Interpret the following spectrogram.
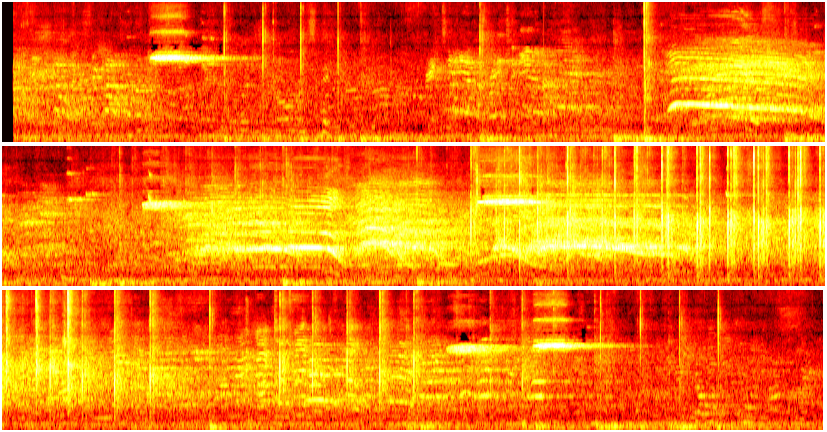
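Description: Volleyball being played in a gym: the ball knocking on the hard floor and being struck, a few short high whistle blasts, and players and spectators calling out, echoing in the hall.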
